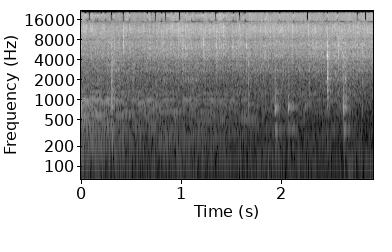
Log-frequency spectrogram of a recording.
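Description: Chopped onion frying with ginger and chilli in hot oil, a steady soft sizzle with a few light stirring clicks, close by and fairly quiet.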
